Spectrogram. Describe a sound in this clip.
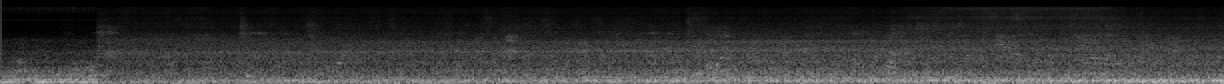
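A train rumbles steadily as it pulls out and rolls through a tunnel.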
